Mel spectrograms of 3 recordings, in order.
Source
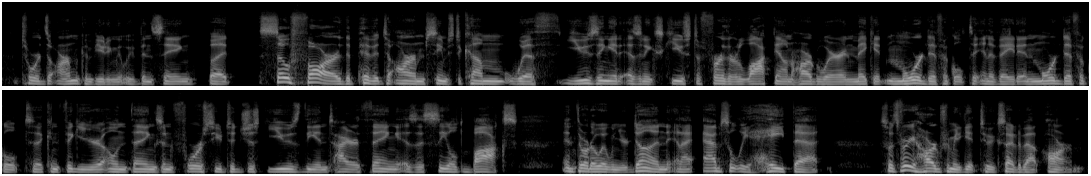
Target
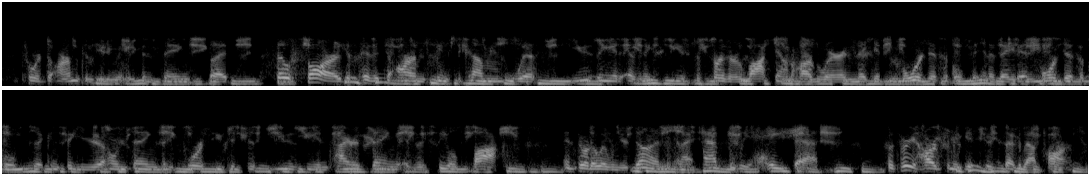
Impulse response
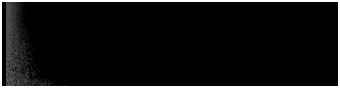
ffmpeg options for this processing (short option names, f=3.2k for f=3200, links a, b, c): -filter_complex "[0:a]asettb=1/sr,asplit=3[a][b][c];[a]atrim=end=9.964[d];[b]atrim=start=9.96:end=10.72,asetpts=PTS-STARTPTS,afade=t=in:d=0.004:c=qsin,afade=t=out:st=0.756:d=0.004:c=qsin,asplit=2[e][f];[f]adelay=13,volume=-4.5dB[g];[e][g]amix=inputs=2:normalize=0,atrim=end_sample=33516[h];[c]atrim=start=10.716[i];[d][h]acrossfade=d=0.004:c1=hsin:c2=qsin[j];[j][i]acrossfade=d=0.004:c1=qsin:c2=hsin,acrossover=split=250|2200[k][l][m];[m]adelay=250[n];[k]adelay=670[o];[o][l][n]amix=inputs=3:normalize=0" -ar 8000 -c:a libopencore_amrnb -b:a 7950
